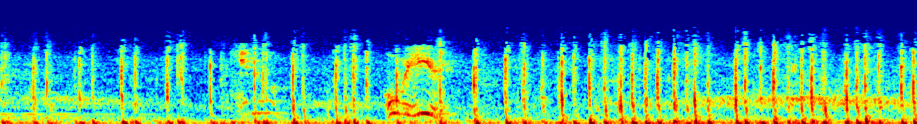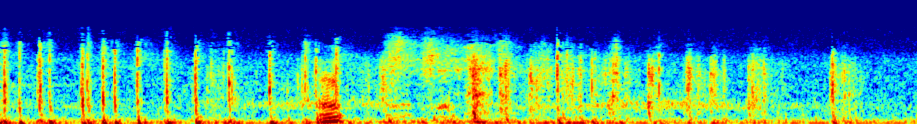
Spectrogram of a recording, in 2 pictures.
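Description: Galloping horse hooves pound in a rapid, steady rhythm for the whole stretch, fairly loud, with the beats running together into a continuous drumming, as riders gallop toward a range of low hills.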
